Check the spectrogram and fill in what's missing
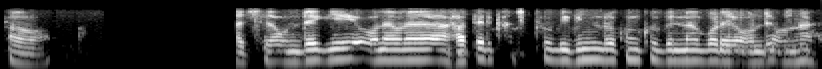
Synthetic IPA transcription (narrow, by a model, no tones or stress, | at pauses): ɔ | aːʃʰaunɖɾeɡioneoneɦat̪eɾkḁd͡ʑkobibʱinːɔɾɔkɔmkoɾbenːabɔɽeonɖeona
